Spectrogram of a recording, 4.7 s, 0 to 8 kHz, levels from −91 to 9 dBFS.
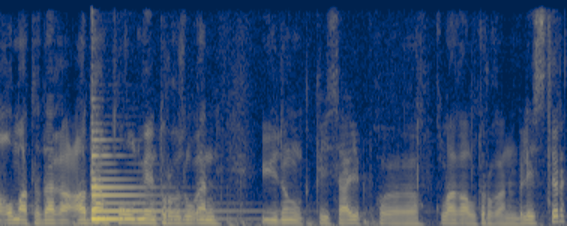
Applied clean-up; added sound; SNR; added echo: none; Plucked string instrument; -3 dB; none.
